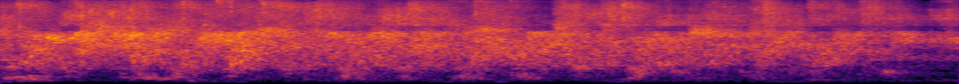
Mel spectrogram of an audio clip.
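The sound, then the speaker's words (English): Audience applause at the close of a talk on Plato before the Q&A begins, a dense, even roar of many hands sustained for several seconds and easing slightly at the end. “Yeah, you can give your applause from the”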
